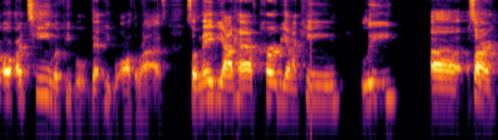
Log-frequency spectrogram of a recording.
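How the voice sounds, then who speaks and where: A woman's voice: low-pitched, a little mellow, reverberant. A woman hosting a casual solo podcast, talking emphatically, often checking in with her listeners and laughing at her own jokes. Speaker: podcast host.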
